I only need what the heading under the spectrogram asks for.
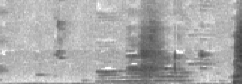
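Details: Domestic cat giving a short, drawn-out, wavering caterwaul of about one second over a low indoor hum, ending in a sudden loud bump.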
